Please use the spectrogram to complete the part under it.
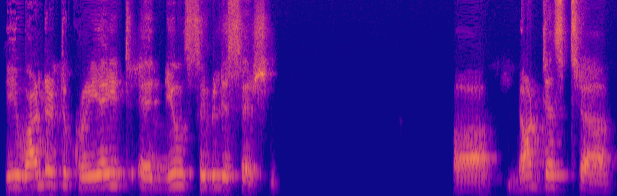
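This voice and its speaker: A man in his sixties with a Malayalam Indian English accent from Kerala, explaining in a measured, deliberate way as a lecturer on a video call. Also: high voice, huge pitch swings, warm tone, rough recording. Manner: measured, deliberate, with repeated phrases for clarity. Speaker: guest speaker giving a lecture. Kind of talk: explanatory online talk. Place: indoor room with bookcase, on a video call.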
